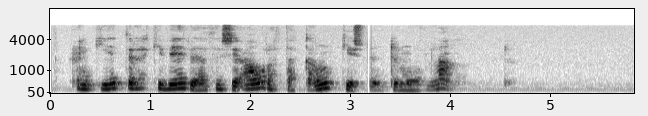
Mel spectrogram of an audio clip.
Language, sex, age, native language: Icelandic, female, 50-59, Icelandic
